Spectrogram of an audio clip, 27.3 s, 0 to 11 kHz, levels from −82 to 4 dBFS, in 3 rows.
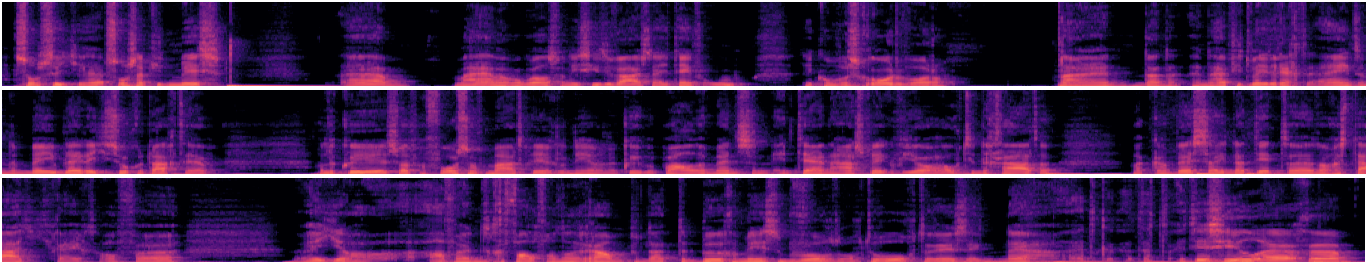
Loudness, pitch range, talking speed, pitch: -28 LUFS, 100-120 Hz, 250 wpm, 110 Hz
